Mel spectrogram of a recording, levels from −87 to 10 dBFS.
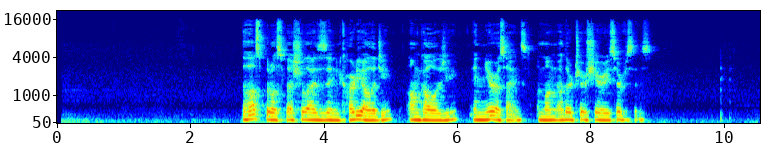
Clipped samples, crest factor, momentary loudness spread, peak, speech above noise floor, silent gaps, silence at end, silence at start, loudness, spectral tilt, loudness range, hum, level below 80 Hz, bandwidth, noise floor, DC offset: under 0.1%; 14 dB; 11 LU; -2 dBFS; 43 dB; none; 1.7 s; 2.8 s; -16 LUFS; -7 dB/octave; 6 LU; none; -46 dBFS; 15 kHz; -57 dBFS; under 0.1%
